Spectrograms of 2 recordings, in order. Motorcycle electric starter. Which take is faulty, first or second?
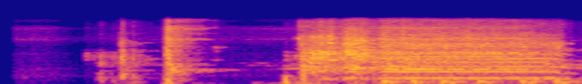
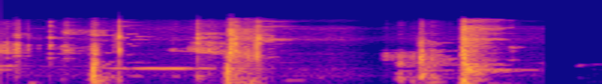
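second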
